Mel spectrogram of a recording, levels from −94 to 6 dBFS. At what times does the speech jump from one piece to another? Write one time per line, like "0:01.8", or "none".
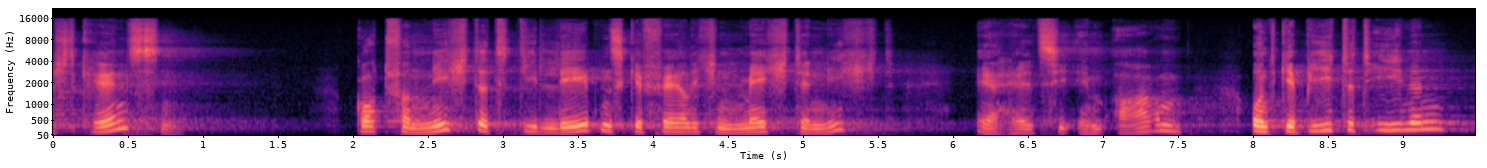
none

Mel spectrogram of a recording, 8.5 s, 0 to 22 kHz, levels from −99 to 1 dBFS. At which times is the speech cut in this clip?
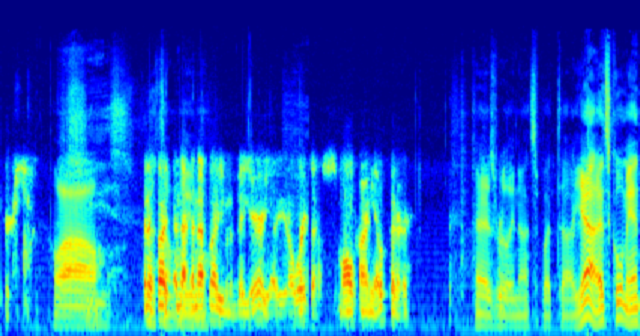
0:04.1
0:06.1

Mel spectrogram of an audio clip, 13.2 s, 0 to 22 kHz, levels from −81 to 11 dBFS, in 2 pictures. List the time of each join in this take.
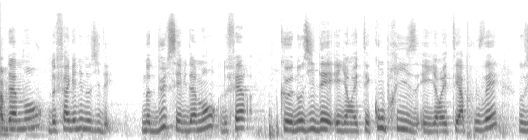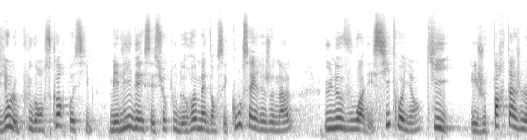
0:03.4
0:07.9
0:11.9

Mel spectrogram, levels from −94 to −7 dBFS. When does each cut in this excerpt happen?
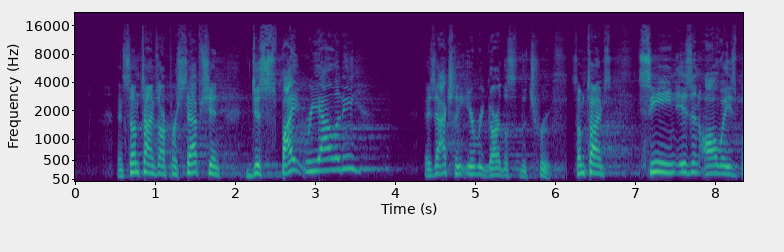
0:06.1

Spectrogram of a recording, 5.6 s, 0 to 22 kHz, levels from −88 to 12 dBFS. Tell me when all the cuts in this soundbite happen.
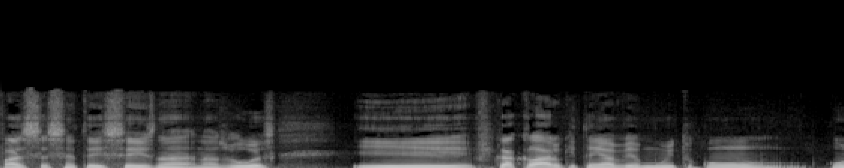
none

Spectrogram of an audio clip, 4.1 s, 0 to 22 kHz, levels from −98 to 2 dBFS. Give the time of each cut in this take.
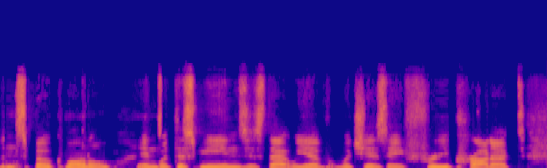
0:01.2
0:02.4

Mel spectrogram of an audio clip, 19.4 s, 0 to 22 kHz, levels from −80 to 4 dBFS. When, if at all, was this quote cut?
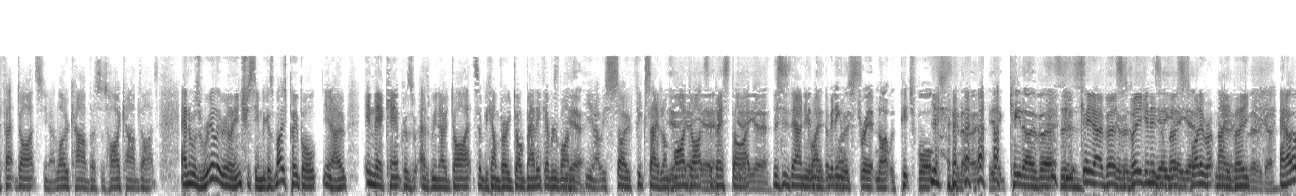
none

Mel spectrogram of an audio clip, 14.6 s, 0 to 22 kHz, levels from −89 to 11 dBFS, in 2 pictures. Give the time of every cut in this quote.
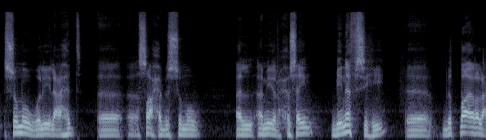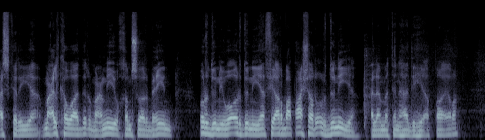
none

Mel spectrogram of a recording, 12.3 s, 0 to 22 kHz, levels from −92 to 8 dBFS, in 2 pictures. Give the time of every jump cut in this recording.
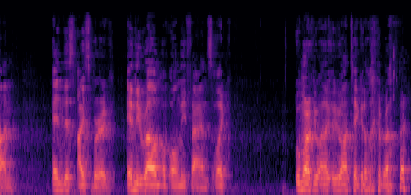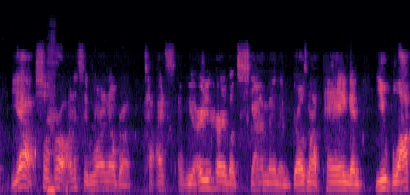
none

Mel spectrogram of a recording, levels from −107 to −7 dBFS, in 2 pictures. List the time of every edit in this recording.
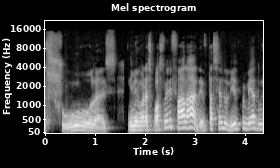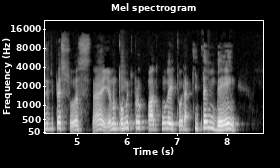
0:01.6

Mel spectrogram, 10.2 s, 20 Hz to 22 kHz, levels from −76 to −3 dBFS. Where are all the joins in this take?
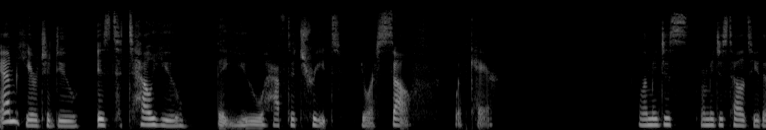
0:05.9

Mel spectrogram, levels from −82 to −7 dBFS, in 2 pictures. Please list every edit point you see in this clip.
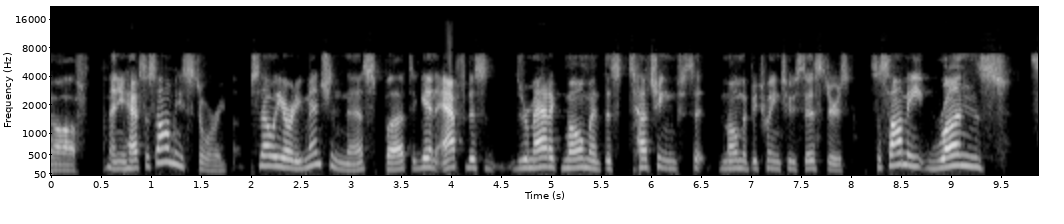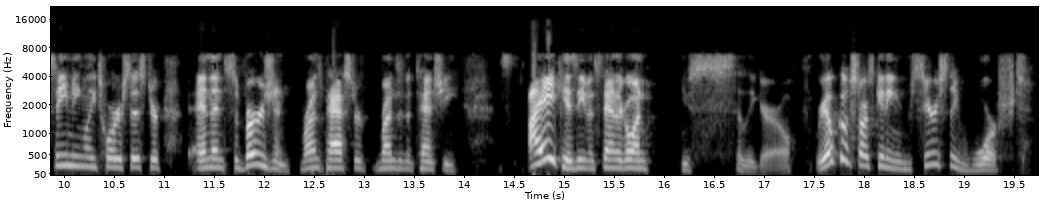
0:16.2
0:17.4

